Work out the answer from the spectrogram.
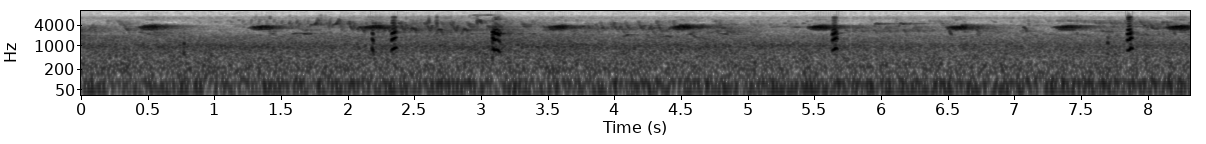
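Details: Eurasian goshawk chicks at the nest in Tartu, Estonia, on 9 May 2025: soft, thin high calls repeated about once a second, with a few sharp clicks over a steady background hiss.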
